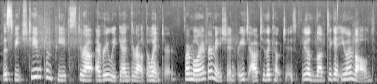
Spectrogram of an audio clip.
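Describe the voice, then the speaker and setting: A woman's voice: fairly high pitch, lively intonation, normal speed, hardly any pauses, a little mellow, faint music behind. Upbeat teen girl news anchor. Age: teenager. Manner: upbeat, scripted. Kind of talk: scripted news reading.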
